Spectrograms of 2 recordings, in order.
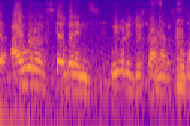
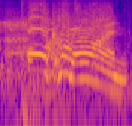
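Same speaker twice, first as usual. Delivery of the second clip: frustrated outburst; 10 semitones higher, 4 dB louder, much slower than usual. Real, not acted. Gamer frustrated at dying.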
